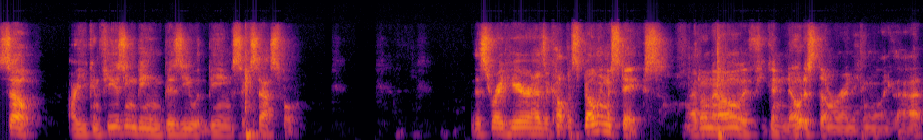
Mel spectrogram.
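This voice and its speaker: Speaking at a fairly quick pace with long, frequent pauses, a man uses lively intonation at a medium pitch. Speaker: marketing coach. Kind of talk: webinar presentation. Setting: live video stream. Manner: fast.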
